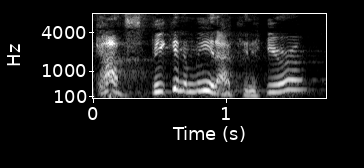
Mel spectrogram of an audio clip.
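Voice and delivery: high, fast, giddy prophet; acted excitement, hurried and high; excited. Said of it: "but he's all excited".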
